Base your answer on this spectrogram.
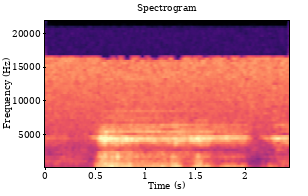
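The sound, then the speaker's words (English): A single long, rasping snore from a man lying asleep on a bed rises and fades over about a second and a half, low and rough, with quiet before and after. “He was laying there snoring, his hand hanging over the bed”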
